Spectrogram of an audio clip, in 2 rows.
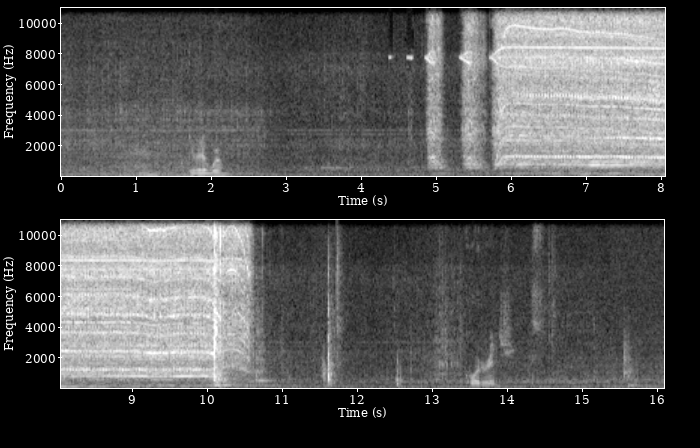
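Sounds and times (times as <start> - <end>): cordless drill whining: 4.8 - 10.7.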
